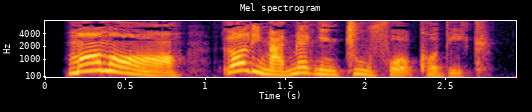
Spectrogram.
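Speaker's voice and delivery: put-on high, loud complaining little boy; whiny little child. Little Ödönke calls to his mother, high loud whine.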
